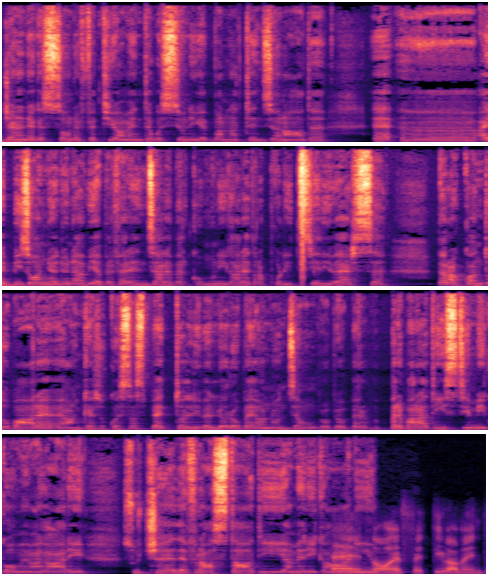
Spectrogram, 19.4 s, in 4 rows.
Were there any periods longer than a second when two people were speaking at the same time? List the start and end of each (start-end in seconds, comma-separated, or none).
none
